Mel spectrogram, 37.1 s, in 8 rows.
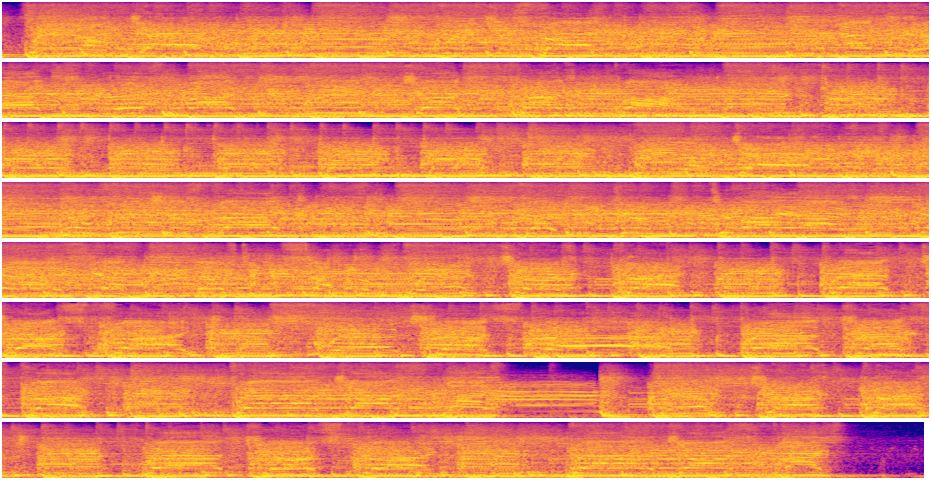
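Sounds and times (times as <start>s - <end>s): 
electric guitar: 0.1s - 37.0s.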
